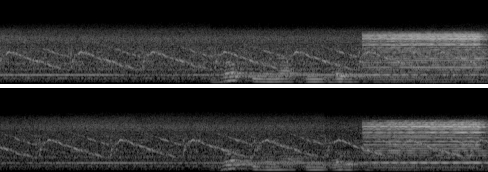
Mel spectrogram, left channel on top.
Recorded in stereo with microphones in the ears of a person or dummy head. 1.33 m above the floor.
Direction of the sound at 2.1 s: 75° left (ahead or behind).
